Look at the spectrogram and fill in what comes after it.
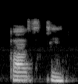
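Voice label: "casting", Nigerian Pidgin, female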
